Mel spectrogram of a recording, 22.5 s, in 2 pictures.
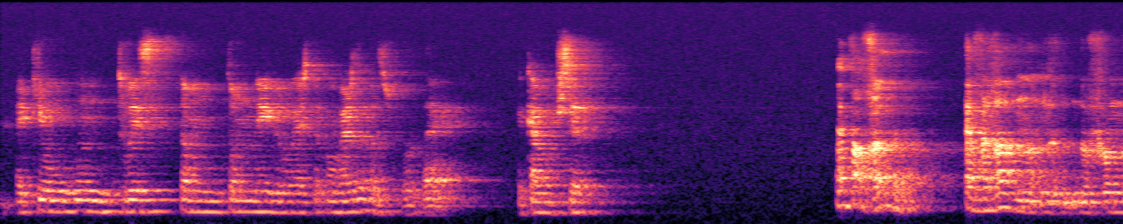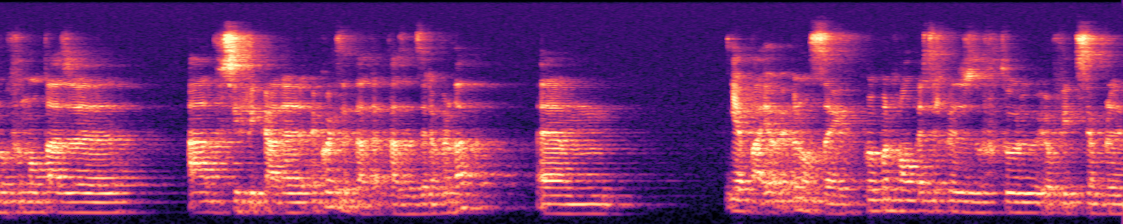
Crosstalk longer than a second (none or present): none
